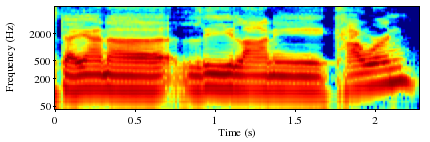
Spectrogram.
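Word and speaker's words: Dianna Leilani Cowern: from the fabulous physics girl also known as Diana Leilani Cowan, I believe is how you say her name.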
